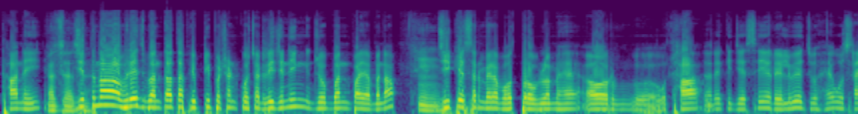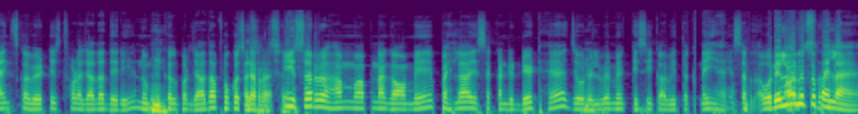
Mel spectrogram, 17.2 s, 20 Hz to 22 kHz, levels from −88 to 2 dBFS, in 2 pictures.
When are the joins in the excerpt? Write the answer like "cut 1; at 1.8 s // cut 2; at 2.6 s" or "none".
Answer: cut 1; at 7.1 s // cut 2; at 11.4 s // cut 3; at 16.0 s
